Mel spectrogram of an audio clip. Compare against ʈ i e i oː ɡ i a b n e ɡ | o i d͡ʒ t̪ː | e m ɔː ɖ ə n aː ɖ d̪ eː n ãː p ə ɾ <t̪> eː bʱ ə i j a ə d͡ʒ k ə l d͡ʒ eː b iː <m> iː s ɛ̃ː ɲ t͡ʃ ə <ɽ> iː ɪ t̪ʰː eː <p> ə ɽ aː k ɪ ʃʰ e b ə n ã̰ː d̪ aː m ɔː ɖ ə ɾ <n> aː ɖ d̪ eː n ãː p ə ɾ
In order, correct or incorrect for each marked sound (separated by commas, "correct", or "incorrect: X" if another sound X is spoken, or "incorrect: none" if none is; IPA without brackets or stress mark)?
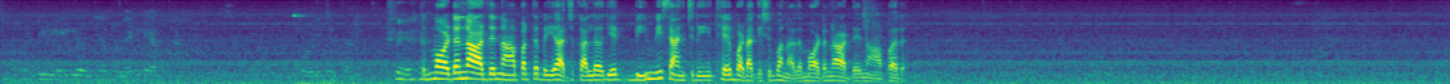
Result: correct, correct, incorrect: ɾ, incorrect: b, correct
